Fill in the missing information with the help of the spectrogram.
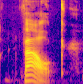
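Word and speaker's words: Fouke: Falk. – Yes. – That's how it's pronounced. Falk, Arkansas.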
